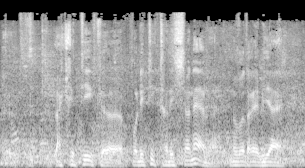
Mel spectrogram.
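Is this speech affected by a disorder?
No.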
